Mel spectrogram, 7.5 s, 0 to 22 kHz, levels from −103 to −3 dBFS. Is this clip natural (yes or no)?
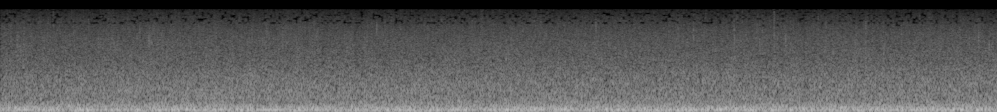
yes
